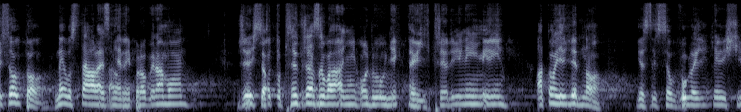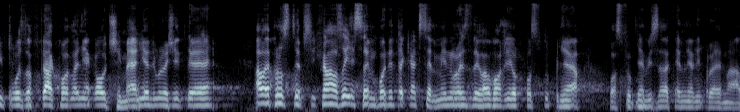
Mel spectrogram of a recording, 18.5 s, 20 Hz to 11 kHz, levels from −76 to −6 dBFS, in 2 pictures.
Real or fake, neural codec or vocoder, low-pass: fake; codec, 24 kHz, 1.5 kbps, HILCodec; 9.9 kHz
